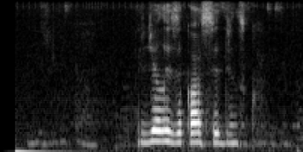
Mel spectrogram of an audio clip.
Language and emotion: Russian, neutral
